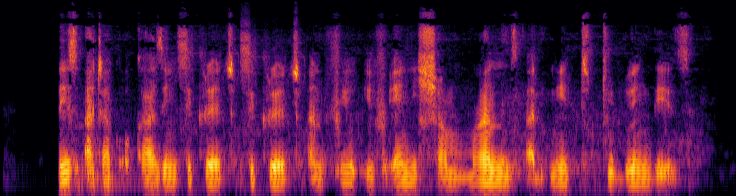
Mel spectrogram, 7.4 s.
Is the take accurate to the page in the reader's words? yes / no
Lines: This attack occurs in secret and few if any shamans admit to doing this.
no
